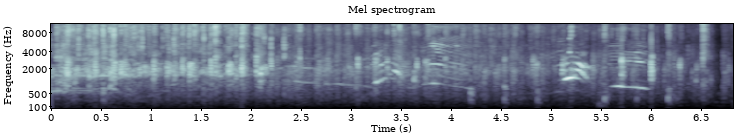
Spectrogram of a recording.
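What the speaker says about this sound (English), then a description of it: "Let's give all these kids one more round of applause." A church congregation applauds a group of kids, bursts of clapping mixed with children's high voices calling out nearby, loud at first and then thinning into scattered claps and chatter.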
